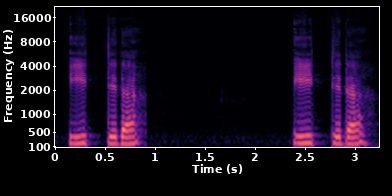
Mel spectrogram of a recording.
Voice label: "ettetv", muscogee

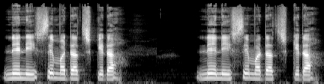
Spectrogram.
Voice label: "nene semvtvcketv", Muscogee

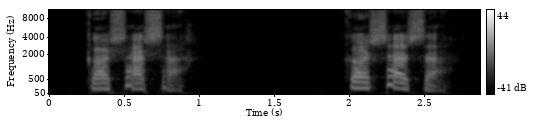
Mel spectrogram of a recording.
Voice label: "kvsvsv", Muscogee

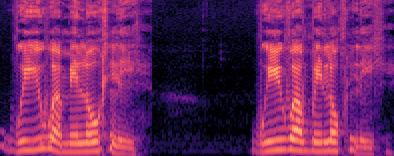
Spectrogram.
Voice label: "uewv melohle", Muscogee

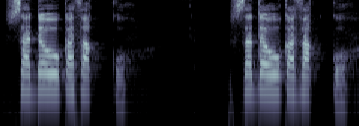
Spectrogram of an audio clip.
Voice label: "svtokv-rakko", Muscogee

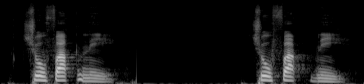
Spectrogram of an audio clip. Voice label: "cofakne", muscogee

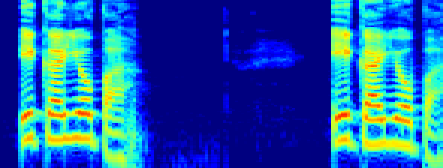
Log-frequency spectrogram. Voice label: "ekv yopv", muscogee

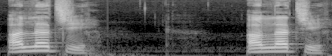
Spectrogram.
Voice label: "vlvce", Muscogee

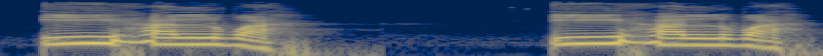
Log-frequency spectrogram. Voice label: "ehvlwv", muscogee

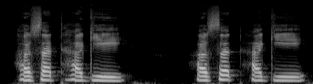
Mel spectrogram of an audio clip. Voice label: "hvsvthvke", Muscogee

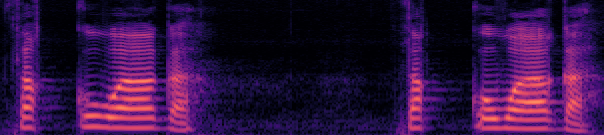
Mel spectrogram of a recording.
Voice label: "rakko wakv", Muscogee; Mvskoke Words with Repeated Consonants; A Dictionary of Creek/Muskogee; SIL International

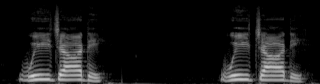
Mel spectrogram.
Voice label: "ue cate", Muscogee

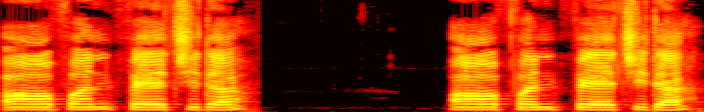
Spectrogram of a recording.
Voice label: "afvnficetv", Muscogee

